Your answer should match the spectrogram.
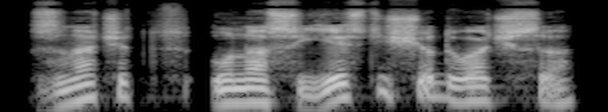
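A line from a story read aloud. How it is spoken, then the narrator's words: Innocent tone. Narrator (Russian): Лара невинным голосом произнесла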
